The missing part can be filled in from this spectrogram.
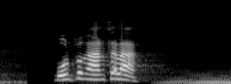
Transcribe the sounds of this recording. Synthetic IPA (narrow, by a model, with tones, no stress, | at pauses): bu˨˦npʰɯ˧˩˨ʔaː˨˧˦nsa˧˦la˧˩˨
